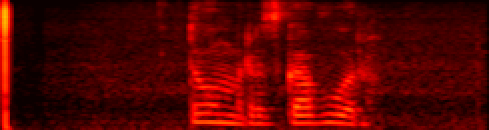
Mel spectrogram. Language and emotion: Russian, neutral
